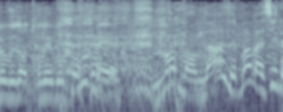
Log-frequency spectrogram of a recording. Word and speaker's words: Mandanda: 3 Normandie qu'il est, m'a dit le D on le prononce, donc c'est moins facile pour le gardien du Havre, mais on dit bien Steve Mandanda plutôt que Mandana.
